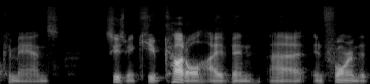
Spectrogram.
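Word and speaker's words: kubectl: we're going to be able to run a cube CTL commands excuse me Cube cuddle I've been uh informed that that is the official pronunciation Cube cuddle commands uh against the cluster that we created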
